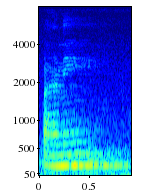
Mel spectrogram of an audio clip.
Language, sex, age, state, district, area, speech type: Odia, female, 45-60, Odisha, Ganjam, urban, spontaneous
